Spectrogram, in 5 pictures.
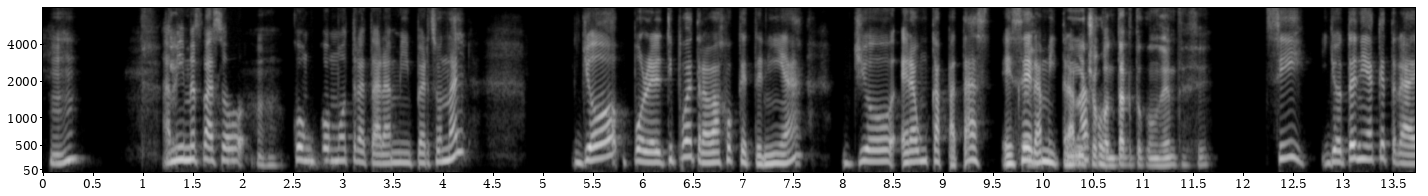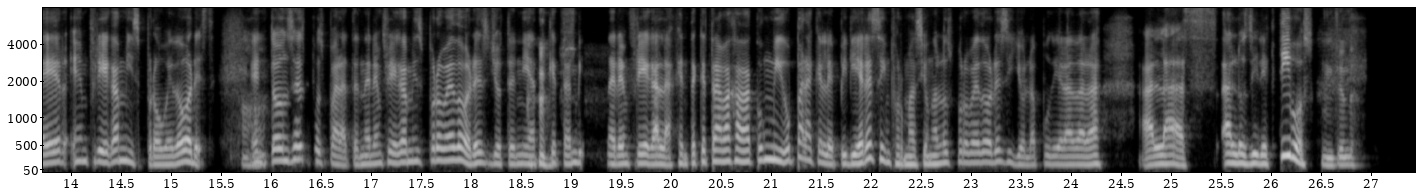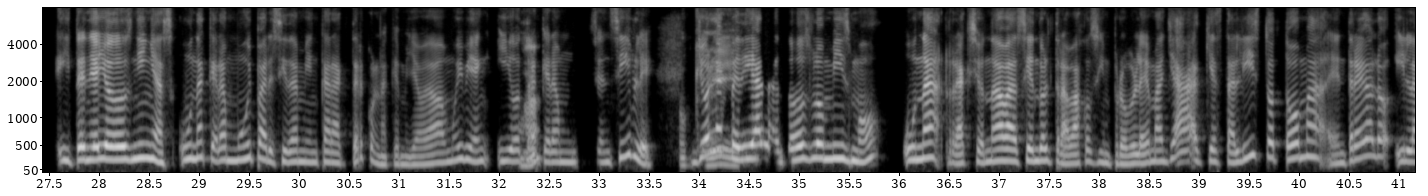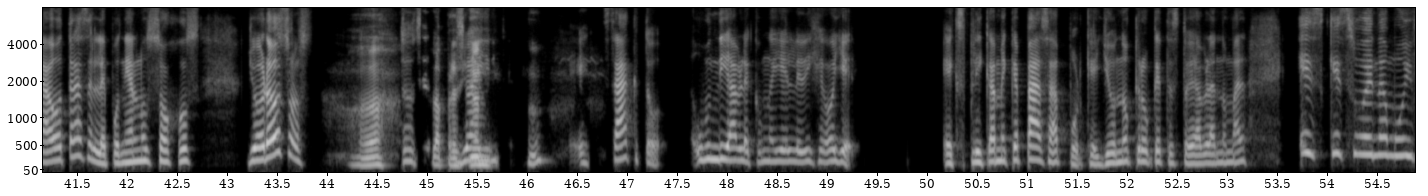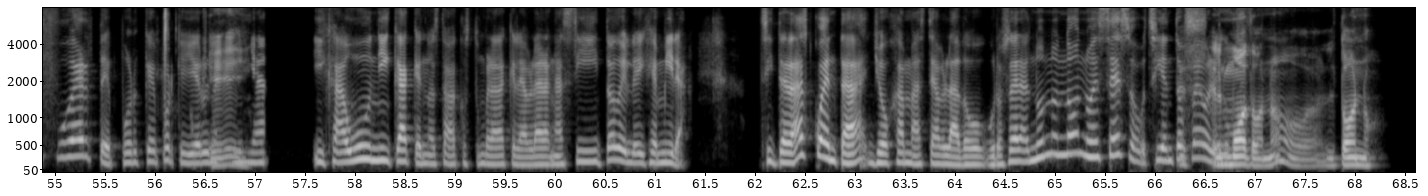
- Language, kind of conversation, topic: Spanish, podcast, ¿Qué consejos darías para llevarse bien entre generaciones?
- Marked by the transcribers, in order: unintelligible speech; other background noise; chuckle; put-on voice: "Es que suena muy fuerte"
